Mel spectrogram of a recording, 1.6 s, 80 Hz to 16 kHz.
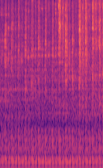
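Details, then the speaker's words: Citroën 2CV at idle: loud, fast, raspy puffing chuff on every firing pulse; the exhaust is blowing through a hole in the manifold, not the suspected crossbox seam, so everything must come off. "oh right okay this is more serious when i thought she's blown a hole in the manifold so i've just pushed back a flap of metal under here that's getting very hot very quickly that's where the blow is"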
